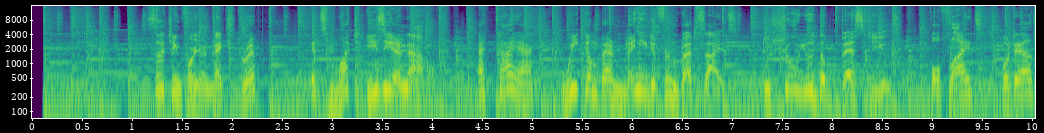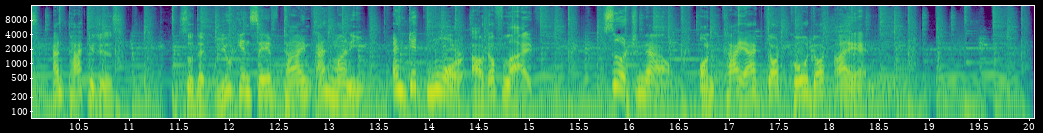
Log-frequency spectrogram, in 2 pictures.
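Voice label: English Commercial; Kayak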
